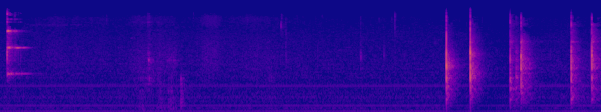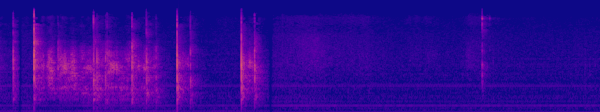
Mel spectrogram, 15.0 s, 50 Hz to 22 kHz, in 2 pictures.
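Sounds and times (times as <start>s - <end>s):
spoon clinking against glass bowl: 0.1s - 0.5s.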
